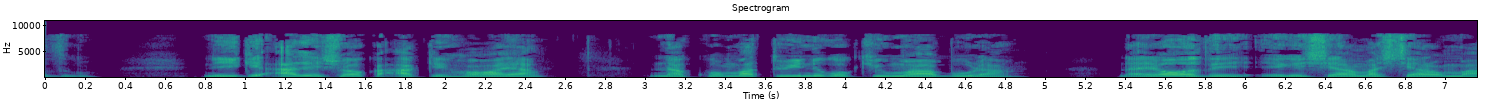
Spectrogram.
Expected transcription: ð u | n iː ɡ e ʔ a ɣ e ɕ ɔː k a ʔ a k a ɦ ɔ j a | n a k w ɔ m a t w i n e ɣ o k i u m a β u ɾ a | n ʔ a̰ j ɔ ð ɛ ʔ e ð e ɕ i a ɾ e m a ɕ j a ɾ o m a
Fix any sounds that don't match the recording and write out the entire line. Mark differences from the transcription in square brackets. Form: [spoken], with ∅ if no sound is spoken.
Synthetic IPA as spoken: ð u | n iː ɡ e ʔ a ɣ e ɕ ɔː k a ʔ a k [e] ɦ ɔ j a | n a k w ɔ m a t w i n e ɣ o k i u m a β u ɾ a | n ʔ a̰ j ɔ ð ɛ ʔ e [ɣ] e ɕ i a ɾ [a] m a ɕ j a ɾ [ɔ] m a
